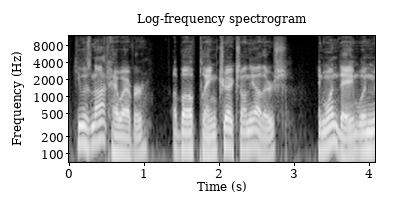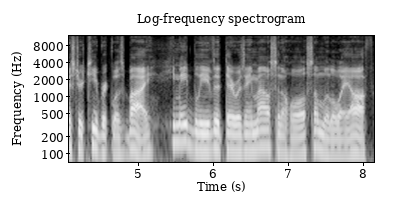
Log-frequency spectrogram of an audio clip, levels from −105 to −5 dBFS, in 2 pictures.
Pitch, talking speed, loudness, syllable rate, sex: 115 Hz, 245 wpm, -19 LUFS, 6.3 syllables/s, male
